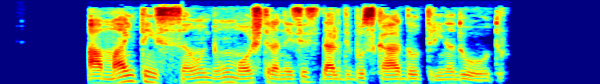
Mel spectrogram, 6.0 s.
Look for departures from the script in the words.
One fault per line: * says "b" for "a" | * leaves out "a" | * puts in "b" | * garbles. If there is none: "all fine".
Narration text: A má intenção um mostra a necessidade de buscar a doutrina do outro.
all fine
